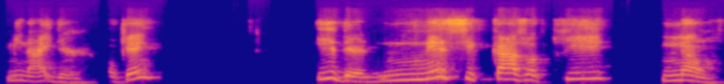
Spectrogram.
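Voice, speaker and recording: Brazilian-Portuguese-speaking man teaching English slowly. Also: high-pitched, lively intonation, dull audio. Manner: explains step by step, checks in with students. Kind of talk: recorded class review lesson.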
